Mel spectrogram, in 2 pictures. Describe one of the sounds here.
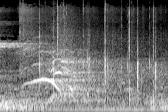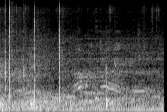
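Shoes squeak and thump on a wrestling mat.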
